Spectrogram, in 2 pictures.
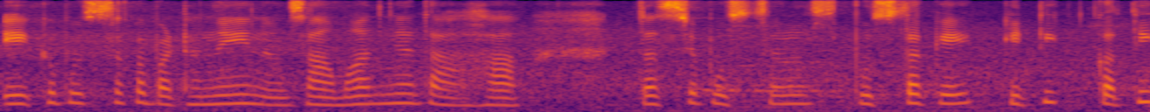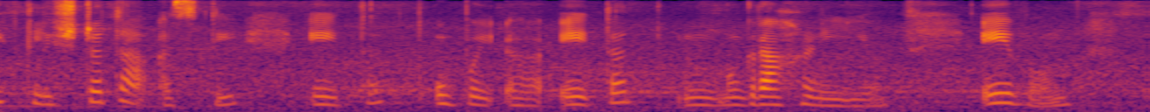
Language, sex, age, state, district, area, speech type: Sanskrit, female, 30-45, Maharashtra, Nagpur, urban, spontaneous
